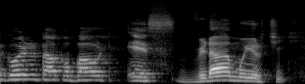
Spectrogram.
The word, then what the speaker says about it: Vidaamuyarchi: to talk about is VI mui did I say it right yes VI mui the the first time I think I said V mayi and some people helped me in correcting it so thank you so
